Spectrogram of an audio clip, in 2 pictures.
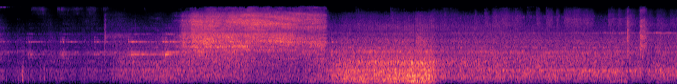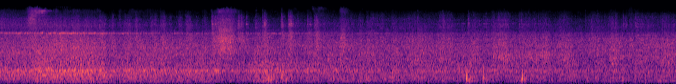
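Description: Freight train of covered hopper cars rolling past, its wheels clacking and squealing thinly on the rails. About four seconds in comes a loud hissing rush, then a heavier rumble that stops sharply near nine seconds. A locomotive coupled mid-train passes partway through.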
